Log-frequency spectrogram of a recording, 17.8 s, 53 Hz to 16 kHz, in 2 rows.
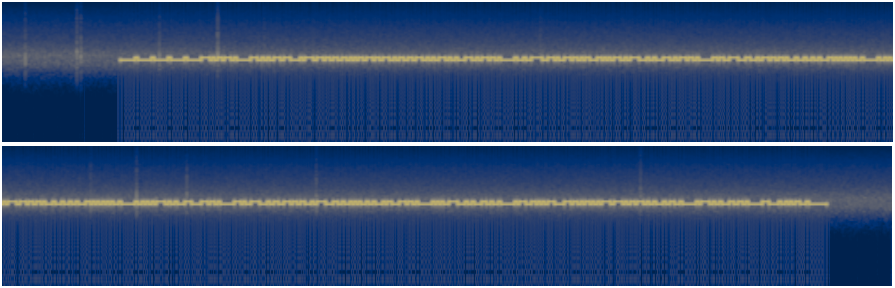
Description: RTTY (45.45 baud, 170 Hz shift), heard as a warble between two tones, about 1550 Hz centre, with static crashes. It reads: NAME IS NINA, QTH BRNO, LOC GQ46JE GQ46JE. HOW COPY? YO0ZRM DE 2E8MJC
